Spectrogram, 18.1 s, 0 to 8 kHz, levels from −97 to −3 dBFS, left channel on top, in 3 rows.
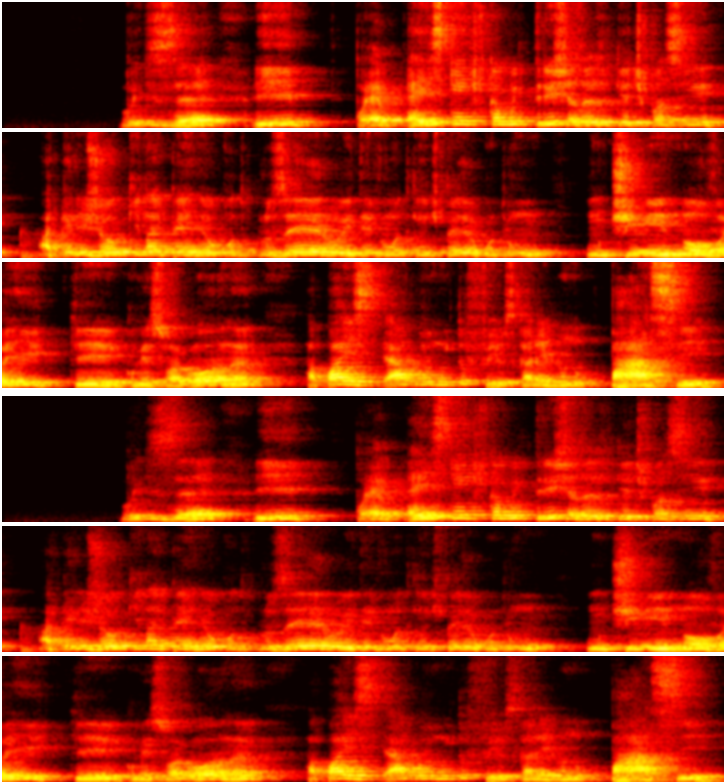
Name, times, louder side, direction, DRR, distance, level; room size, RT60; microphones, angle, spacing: voice 1, 1.0-1.8 2.1-2.5 2.9-10.5 10.9-14.2 14.6-18.0, left 1 dB, 50° left, 5 dB, 6.8 m, -22 dB
28.0 x 16.0 x 9.5 m, 0.78 s
head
